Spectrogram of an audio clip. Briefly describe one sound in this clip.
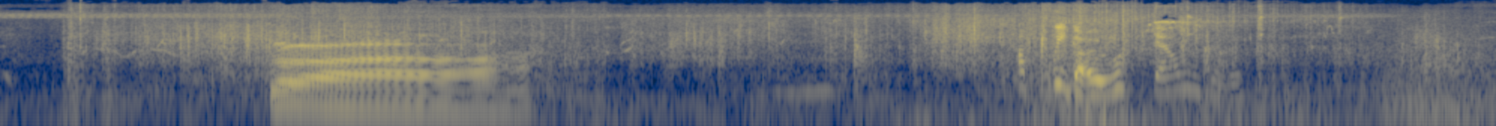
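Bicycle tyres roll and crunch over a dirt track.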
